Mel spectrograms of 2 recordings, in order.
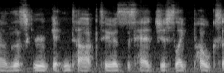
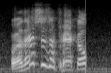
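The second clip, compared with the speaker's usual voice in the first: put-on very high old man voice. Voicing a stall keeper in a crowd: old man voice. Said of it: "old man voice speaks out".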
